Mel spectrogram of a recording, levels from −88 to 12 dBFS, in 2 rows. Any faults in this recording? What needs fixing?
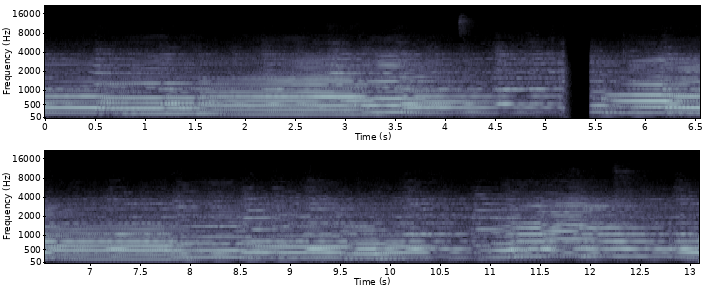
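Long network dropout, 5.19 to 5.47 s: the sound stretches into a fading buzz or hiss, then about 170 ms of silence before playback resumes with roughly 260 ms of audio missing. This is likely packets that never reached the receiver, which concealed the gap and then skipped the lost stretch. A larger jitter buffer, forward error correction or retransmission on a more stable connection would prevent it.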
